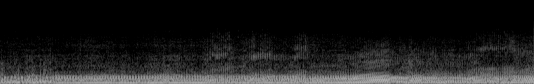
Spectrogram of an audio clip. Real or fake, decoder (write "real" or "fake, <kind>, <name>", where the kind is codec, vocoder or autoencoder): real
